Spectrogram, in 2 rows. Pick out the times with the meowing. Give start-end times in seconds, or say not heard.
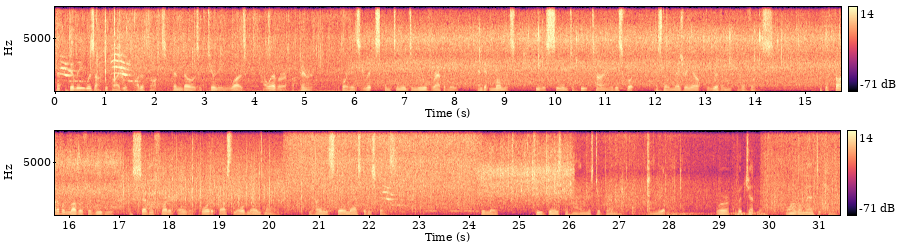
0.1-1.8, 22.2-22.9.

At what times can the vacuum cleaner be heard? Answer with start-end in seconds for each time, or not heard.
not heard.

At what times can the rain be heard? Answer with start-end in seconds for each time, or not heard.
0.0-31.3.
